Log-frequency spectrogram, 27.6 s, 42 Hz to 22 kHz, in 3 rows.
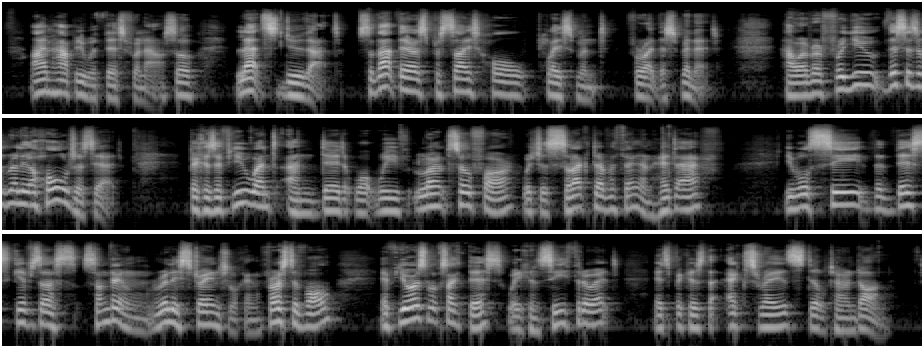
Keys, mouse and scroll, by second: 9.7-11.4 scroll down 1, 16.8 f, 17.6 middle click.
